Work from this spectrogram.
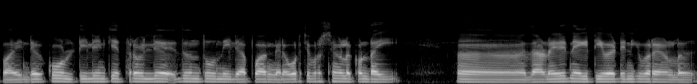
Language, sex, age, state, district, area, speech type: Malayalam, male, 18-30, Kerala, Kozhikode, urban, spontaneous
